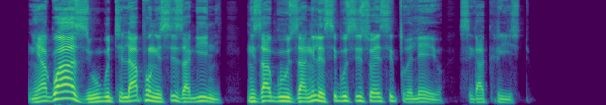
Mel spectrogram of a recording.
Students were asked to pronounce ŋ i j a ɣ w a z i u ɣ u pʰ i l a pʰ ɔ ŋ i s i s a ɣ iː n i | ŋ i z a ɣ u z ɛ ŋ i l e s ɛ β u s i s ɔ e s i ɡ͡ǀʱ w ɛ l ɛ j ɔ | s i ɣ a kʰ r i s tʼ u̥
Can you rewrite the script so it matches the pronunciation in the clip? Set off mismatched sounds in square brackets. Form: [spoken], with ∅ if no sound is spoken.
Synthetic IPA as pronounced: ŋ i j a ɣ w a z i u ɣ u [tʰ] i l a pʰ ɔ ŋ i s i [z] a ɣ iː n i | ŋ i z a ɣ u z [a] ŋ i l e s [i] β u s i s ɔ e s i ɡ͡ǀʱ w ɛ l ɛ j ɔ | s i ɣ a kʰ r [iː] s tʼ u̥

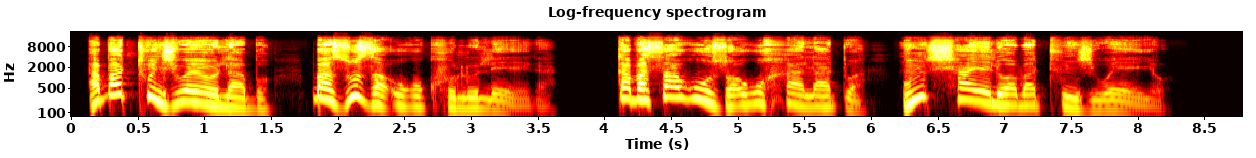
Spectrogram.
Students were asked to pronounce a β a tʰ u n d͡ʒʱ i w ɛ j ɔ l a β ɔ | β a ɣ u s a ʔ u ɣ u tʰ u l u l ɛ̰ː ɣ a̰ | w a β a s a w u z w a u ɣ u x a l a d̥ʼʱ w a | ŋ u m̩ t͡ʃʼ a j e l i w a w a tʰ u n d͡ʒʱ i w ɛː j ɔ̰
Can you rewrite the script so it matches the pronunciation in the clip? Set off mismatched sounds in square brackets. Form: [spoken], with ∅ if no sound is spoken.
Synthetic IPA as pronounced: a β a tʰ u n d͡ʒʱ i w ɛ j ɔ l a β ɔ | β a [z] u [z] a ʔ u ɣ u [kʰ] u l u l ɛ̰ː ɣ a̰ | [ɣ] a β a s a [ɣ] u z w a u ɣ u x a l a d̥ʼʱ w a | ŋ u m̩ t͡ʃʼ a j e l i w a [β] a tʰ u n d͡ʒʱ i w ɛː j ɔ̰

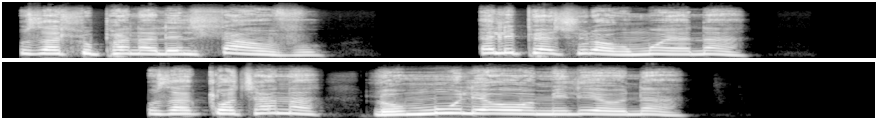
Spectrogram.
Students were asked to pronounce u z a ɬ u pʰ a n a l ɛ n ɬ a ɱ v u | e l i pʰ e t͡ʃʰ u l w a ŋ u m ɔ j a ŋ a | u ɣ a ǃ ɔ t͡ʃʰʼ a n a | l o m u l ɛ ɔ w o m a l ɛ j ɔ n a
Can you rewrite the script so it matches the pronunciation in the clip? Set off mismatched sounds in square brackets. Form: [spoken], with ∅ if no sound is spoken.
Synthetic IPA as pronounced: u z a ɬ u pʰ a n a l ɛ n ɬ a ɱ v u | e l i pʰ e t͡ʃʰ u l w a ŋ u m ɔ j a [n] a | u [z] a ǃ ɔ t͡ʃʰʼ a n a | l o m u l ɛ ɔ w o m [i] l ɛ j ɔ n a

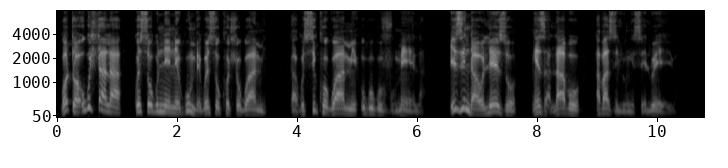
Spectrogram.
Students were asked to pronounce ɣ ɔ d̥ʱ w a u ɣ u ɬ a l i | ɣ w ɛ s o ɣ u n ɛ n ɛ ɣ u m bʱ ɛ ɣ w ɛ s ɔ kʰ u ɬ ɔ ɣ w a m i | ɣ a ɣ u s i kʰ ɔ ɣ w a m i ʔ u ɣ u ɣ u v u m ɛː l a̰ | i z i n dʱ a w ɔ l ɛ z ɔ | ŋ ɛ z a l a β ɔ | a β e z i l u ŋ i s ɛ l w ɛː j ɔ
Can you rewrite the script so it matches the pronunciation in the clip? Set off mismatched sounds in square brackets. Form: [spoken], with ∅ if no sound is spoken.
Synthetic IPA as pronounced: ɣ ɔ d̥ʱ w a u ɣ u ɬ a l [a] | ɣ w ɛ s o ɣ u n ɛ n ɛ ɣ u m bʱ ɛ ɣ w ɛ s ɔ kʰ [ɔ] ɬ ɔ ɣ w a m i | ɣ a ɣ u s i kʰ ɔ ɣ w a m i ʔ u ɣ u ɣ u v u m ɛː l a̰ | i z i n dʱ a w ɔ l ɛ z ɔ | ŋ ɛ z a l a β ɔ | a β [a] z i l u ŋ i s ɛ l w ɛː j ɔ

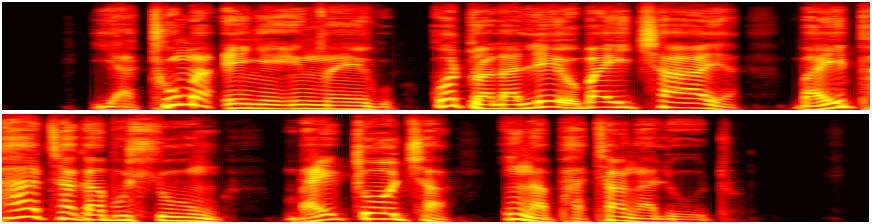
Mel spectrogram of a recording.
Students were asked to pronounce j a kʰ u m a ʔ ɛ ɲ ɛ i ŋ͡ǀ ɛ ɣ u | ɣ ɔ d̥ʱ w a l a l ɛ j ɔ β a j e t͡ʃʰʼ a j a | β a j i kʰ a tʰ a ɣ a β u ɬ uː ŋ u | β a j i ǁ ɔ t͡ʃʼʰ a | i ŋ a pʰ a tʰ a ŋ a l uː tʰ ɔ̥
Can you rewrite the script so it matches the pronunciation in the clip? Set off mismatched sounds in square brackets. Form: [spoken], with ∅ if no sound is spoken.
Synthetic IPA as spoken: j a [tʰ] u m a ʔ ɛ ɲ ɛ i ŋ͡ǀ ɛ ɣ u | ɣ ɔ d̥ʱ w a l a l ɛ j ɔ β a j [i] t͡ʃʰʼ a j a | β a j i [pʰ] a tʰ a ɣ a β u ɬ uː ŋ u | β a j i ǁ ɔ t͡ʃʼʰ a | i ŋ a pʰ a tʰ a ŋ a l uː tʰ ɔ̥

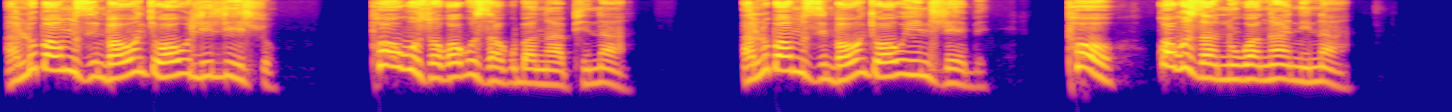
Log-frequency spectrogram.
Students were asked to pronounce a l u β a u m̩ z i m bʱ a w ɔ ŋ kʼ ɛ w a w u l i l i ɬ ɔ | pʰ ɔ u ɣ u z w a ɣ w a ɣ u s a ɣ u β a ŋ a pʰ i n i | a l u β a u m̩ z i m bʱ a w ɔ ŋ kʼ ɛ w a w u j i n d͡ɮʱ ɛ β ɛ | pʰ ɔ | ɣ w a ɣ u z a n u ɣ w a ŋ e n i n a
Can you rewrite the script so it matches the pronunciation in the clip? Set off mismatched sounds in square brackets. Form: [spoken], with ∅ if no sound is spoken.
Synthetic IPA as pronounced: a l u β a u m̩ z i m bʱ a w ɔ ŋ kʼ ɛ w a w u l i l i ɬ ɔ | pʰ ɔ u ɣ u z w a ɣ w a ɣ u [z] a ɣ u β a ŋ a pʰ i n [a] | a l u β a u m̩ z i m bʱ a w ɔ ŋ kʼ ɛ w a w u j i n d͡ɮʱ ɛ β ɛ | pʰ ɔ | ɣ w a ɣ u z a n u ɣ w a ŋ [a] n i n a

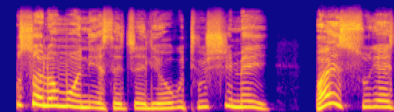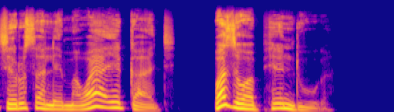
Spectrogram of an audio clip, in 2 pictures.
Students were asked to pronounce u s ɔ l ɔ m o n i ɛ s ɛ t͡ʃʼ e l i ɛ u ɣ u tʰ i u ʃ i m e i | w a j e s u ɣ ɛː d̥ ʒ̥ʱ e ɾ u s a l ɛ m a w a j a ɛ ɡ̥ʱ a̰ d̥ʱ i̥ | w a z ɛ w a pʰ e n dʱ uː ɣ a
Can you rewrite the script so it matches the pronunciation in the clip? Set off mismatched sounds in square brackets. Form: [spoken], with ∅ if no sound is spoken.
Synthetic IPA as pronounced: u s ɔ l ɔ m o n i ɛ s ɛ t͡ʃʼ e l i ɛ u ɣ u tʰ i u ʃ i m e i | w a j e s u ɣ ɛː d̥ ʒ̥ʱ e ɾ u s a l ɛ m a w a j a ɛ ɡ̥ʱ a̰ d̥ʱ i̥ | w a z ɛ w a pʰ e n dʱ uː ɣ a

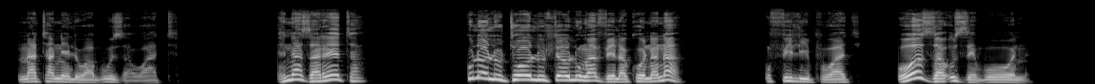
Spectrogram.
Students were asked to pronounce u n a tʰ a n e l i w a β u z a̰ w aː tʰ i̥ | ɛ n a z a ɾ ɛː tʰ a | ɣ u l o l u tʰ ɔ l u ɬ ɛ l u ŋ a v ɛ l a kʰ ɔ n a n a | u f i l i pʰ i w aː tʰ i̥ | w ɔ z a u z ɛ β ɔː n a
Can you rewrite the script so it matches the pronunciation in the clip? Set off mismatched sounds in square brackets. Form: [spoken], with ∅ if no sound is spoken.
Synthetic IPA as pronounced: u n a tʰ a n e l i w a β u z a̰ w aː tʰ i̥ | ɛ n a z a ɾ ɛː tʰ a | ɣ u l o l u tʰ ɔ l u ɬ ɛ l u ŋ a v ɛ l a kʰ ɔ n a n a | u f i l i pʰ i w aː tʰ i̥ | w ɔ z a u z ɛ β ɔː n a

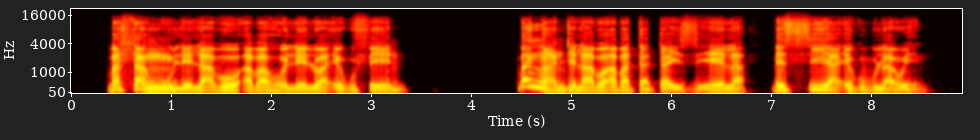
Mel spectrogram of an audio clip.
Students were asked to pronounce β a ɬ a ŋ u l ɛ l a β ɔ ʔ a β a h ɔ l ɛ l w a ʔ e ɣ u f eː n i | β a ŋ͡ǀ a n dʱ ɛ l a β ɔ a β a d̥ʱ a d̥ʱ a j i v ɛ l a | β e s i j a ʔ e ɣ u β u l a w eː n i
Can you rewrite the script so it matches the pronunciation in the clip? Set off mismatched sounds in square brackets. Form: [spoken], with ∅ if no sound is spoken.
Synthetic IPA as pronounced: β a ɬ a ŋ u l ɛ l a β ɔ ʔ a β a h ɔ l ɛ l w a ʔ e ɣ u f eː n i | β a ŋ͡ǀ a n dʱ ɛ l a β ɔ a β a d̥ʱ a d̥ʱ a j i [z] ɛ l a | β e s i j a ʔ e ɣ u β u l a w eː n i

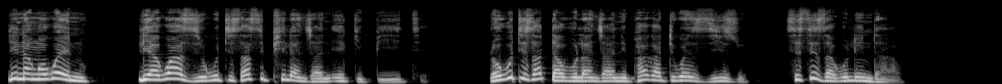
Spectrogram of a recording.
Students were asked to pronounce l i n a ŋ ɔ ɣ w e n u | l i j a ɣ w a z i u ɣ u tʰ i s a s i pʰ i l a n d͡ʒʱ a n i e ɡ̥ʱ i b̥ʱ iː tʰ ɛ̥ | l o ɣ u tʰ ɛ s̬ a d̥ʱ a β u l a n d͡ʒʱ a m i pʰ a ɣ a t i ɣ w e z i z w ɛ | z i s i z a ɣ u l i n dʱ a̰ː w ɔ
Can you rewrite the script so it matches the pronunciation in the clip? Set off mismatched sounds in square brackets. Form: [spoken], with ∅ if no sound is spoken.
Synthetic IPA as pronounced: l i n a ŋ ɔ ɣ w e n u | l i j a ɣ w a z i u ɣ u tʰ i s a s i pʰ i l a n d͡ʒʱ a n i e ɡ̥ʱ i b̥ʱ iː tʰ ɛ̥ | l o ɣ u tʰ [i] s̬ a d̥ʱ a β u l a n d͡ʒʱ a [n] i pʰ a ɣ a t i ɣ w e z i z w ɛ | [s] i s i z a ɣ u l i n dʱ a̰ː w ɔ

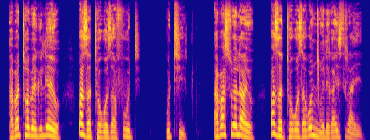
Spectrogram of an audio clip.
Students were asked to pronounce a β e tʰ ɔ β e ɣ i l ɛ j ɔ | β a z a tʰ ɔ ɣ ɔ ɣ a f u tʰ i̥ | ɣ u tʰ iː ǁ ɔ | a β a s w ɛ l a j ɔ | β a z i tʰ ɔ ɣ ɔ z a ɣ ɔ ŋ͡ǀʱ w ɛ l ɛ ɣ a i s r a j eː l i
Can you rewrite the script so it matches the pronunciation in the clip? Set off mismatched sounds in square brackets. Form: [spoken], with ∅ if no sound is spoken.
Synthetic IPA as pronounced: a β [a] tʰ ɔ β e ɣ i l ɛ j ɔ | β a z a tʰ ɔ ɣ ɔ [z] a f u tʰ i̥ | ɣ u tʰ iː ǁ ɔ | a β a s w ɛ l a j ɔ | β a z [a] tʰ ɔ ɣ ɔ z a ɣ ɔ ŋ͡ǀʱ w ɛ l ɛ ɣ a i s r a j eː l i

